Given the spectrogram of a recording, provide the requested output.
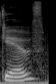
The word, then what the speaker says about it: GXVE: Gwen Stefani is a 53-year-old American singer, songwriter, fashion designer, and founder of GXVE Beauty, pronounced Give, born in Anaheim, California to Italian-American Dennis and Irish-American Patty.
